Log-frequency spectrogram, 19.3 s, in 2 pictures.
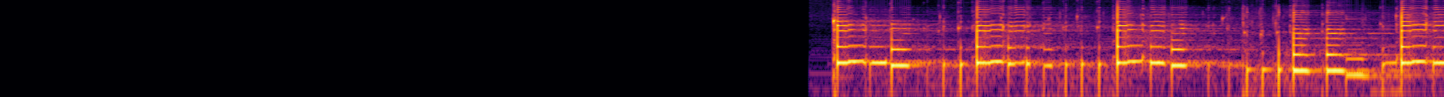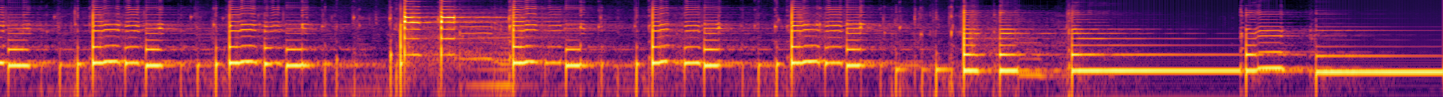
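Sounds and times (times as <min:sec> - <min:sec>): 
funk music: 0:05.6 - 0:19.2.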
